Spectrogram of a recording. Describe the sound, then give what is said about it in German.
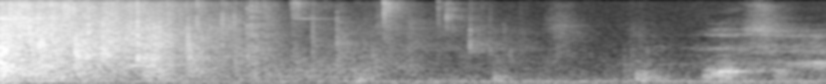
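Window glass smashes in one loud crash at the start, the bright shattering fading over about a second, followed by a few faint clinks of falling shards. “Ich habe gerade ein Fenster eingeschmissen.”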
